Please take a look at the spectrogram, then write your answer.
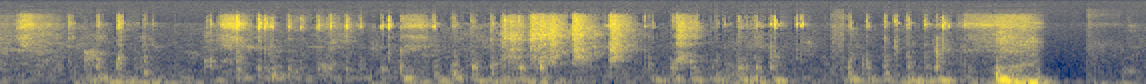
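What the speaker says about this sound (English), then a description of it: "now I would just type my last name in" Computer keyboard typing in a quiet room, a quick patter of light key clicks running steadily for several seconds before a louder thump near the end, with no voices.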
